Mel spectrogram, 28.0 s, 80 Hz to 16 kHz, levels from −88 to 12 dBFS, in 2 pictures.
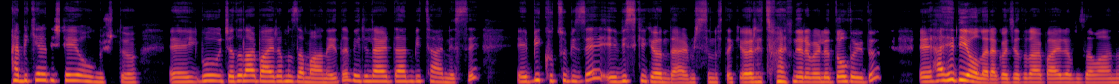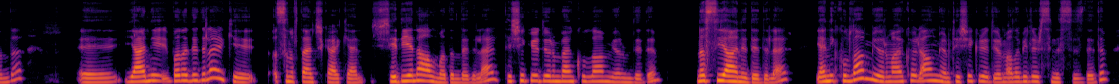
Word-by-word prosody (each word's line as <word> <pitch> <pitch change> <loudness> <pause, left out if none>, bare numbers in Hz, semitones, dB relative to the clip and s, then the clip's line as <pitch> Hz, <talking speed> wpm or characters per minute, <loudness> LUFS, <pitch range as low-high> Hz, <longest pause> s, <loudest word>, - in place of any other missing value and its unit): Ha, 245 -3 +4
bir 240 - +1
kere 260 +1 +3
de 250 - -1
şey 245 -1 +4
olmuştu, 180 -4 -3 0.4
eee, 195 +2 -1
bu 230 +1 +1
Cadılar 230 +1 +3
Bayramı 215 +1 +3
zamanıydı. 175 0 -1
Velilerden 215 -1 +2
bir 220 0 -4
tanesi, 180 - -4 0.5
eee, 200 +2 -1
1 265 0 +4
kutu 230 -2 -4
bize, 220 +5 0 0.2
eee, 195 0 +1
viski 225 +1 -1
göndermiş 165 -4 0
sınıftaki 175 -1 -6
öğretmenlere, 190 +1 +2
böyle, 185 0 +1
doluydu. 205 - +2 0.5
Eee, 200 +1 +3
ha 240 +3 +4
hediye 265 -1 +9
olarak 160 -6 +3
o 170 - +3
Cadılar 170 0 -2
Bayramı 165 0 -1
zamanında. 170 - -5 0.7
Eee, 175 +3 -3
yani, 215 +4 +1
bana 235 0 +2
dediler 280 +5 -1
ki, 180 -8 -3 0.3
sınıftan 195 -2 -2
çıkarken, 165 -2 -5
"Ş 205 0 -4
hediyeni 230 +4 +4
almadın." 170 -8 0
dediler. 165 - -4
"Teşekkür 225 +2 -3
ediyorum, 220 -1 0
ben 215 0 +1
kullanmıyorum." 210 -5 -4
dedim. 170 +12 -7 0.4
"Nasıl 235 +2 +3
yani?" 210 -6 +6
dediler. 170 - -4 0.3
"Yani 215 +3 +3
kullanmıyorum, 230 -2 +1
alkol 215 +3 -2
almıyorum. 235 -6 -1
Teşekkür 220 +3 -5
ediyorum, 180 -4 -3
alabilirsiniz 195 -2 -4
siz." 165 -1 -12
dedim. 165 - -5
205 Hz, 130 wpm, -22 LUFS, 175-230 Hz, 0.7 s, hediye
